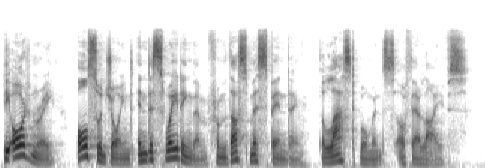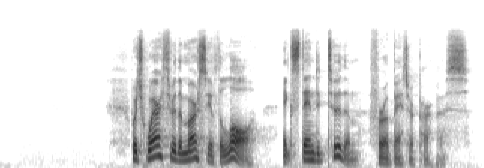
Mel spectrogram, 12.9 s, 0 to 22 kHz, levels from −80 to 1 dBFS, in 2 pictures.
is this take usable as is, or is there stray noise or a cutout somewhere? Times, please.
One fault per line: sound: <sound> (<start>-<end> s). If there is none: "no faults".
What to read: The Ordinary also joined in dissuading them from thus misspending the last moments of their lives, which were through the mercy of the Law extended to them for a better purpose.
no faults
